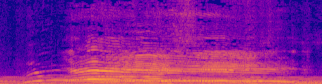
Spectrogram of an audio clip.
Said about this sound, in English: And can we just have a big cheer? Who would like to go sailing again?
